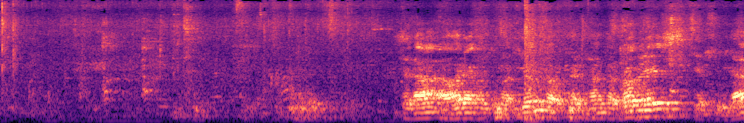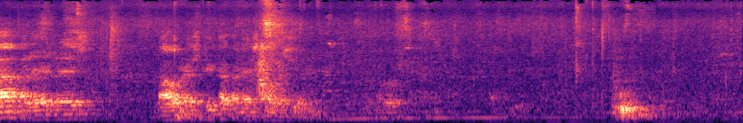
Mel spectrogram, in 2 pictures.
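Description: A double bass plays low notes.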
